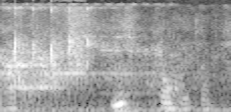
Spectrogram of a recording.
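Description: Faint sounds: a few quick clicks in the first half-second, then two short, quiet voice sounds.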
